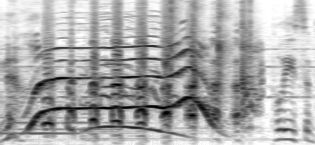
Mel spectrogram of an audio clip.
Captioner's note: laughs; director clapping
